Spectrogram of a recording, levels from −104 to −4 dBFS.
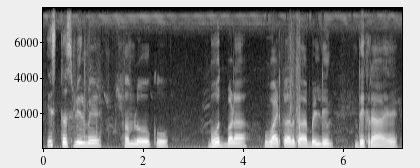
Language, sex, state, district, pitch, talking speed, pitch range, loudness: Hindi, male, West Bengal, Alipurduar, 145 Hz, 125 wpm, 130-155 Hz, -13 LUFS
